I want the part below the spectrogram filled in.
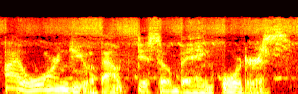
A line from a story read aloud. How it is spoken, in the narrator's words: he sneered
